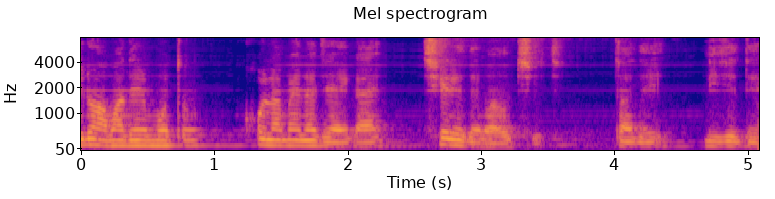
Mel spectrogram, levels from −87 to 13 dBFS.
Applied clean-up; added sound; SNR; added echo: neural separator model SepFormer DNS4.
